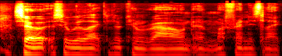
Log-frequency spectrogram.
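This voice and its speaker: This man speaks with a non-native accent. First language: not English. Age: 20s. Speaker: gaming YouTuber. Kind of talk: story time. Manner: halting.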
